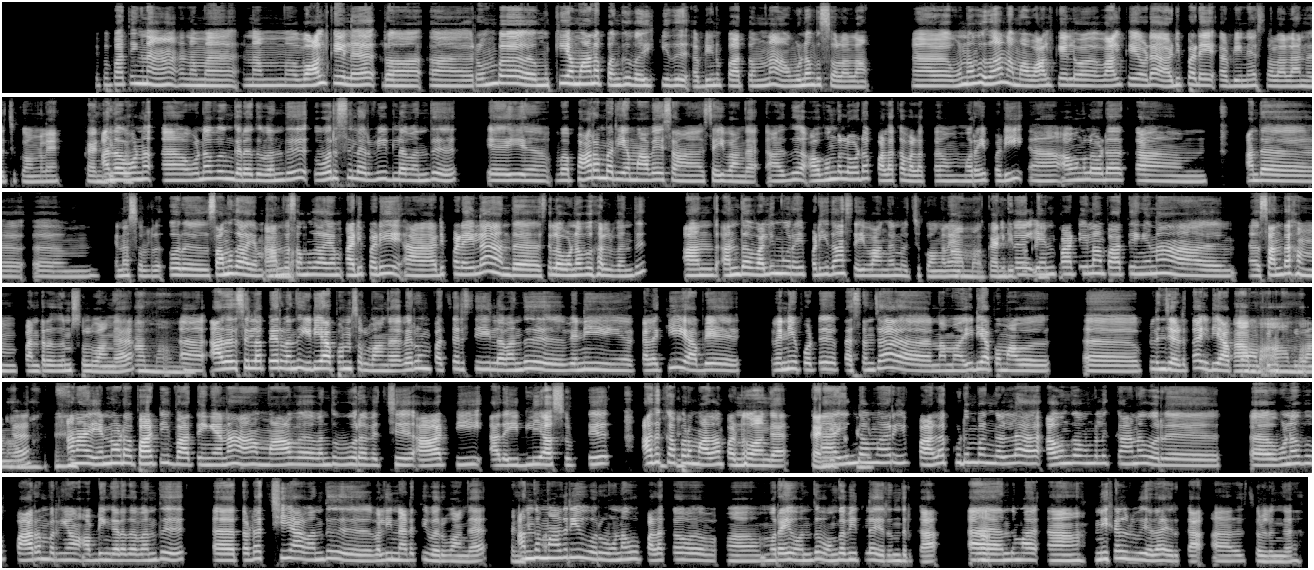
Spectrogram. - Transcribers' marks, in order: chuckle; chuckle; laugh; chuckle
- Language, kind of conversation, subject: Tamil, podcast, உங்களுடைய குடும்ப உணவுப் பாரம்பரியம் பற்றி சொல்ல முடியுமா?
